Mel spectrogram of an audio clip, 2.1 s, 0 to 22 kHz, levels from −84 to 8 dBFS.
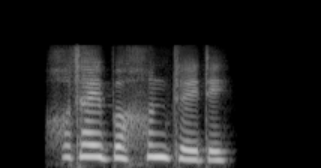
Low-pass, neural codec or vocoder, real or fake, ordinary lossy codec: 7.2 kHz; codec, 16 kHz, 0.2 kbps, FocalCodec; fake; MP3, 64 kbps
